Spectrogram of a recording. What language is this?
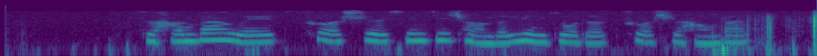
Chinese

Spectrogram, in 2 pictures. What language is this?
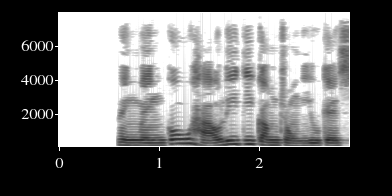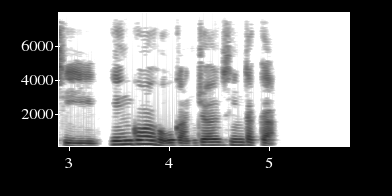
Cantonese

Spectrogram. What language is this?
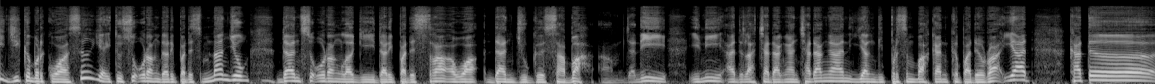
Malay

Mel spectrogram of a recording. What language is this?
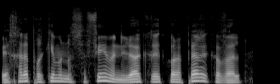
Hebrew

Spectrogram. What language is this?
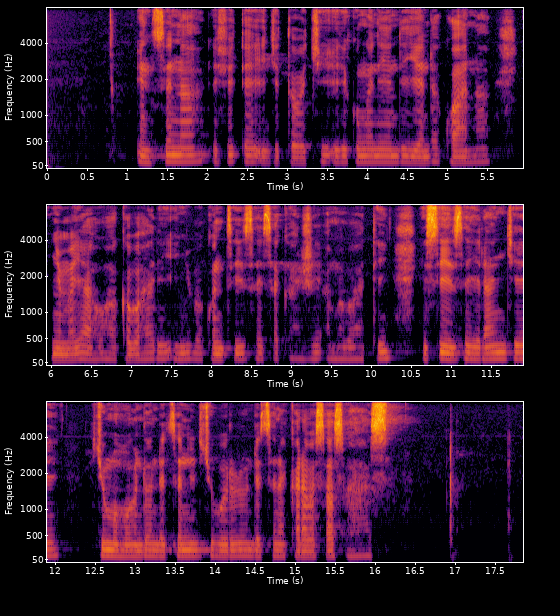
Kinyarwanda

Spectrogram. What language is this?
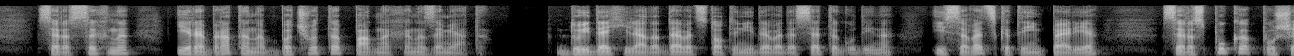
Bulgarian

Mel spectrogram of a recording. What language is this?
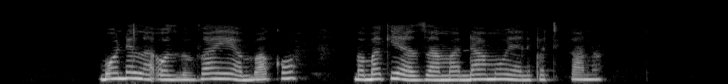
Swahili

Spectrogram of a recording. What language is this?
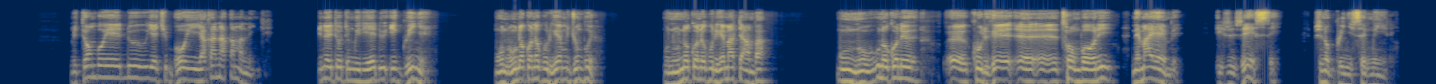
Ndau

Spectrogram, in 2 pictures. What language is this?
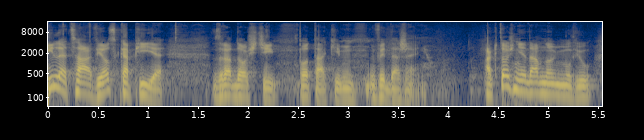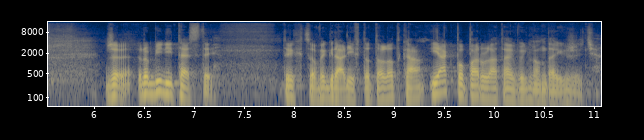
Polish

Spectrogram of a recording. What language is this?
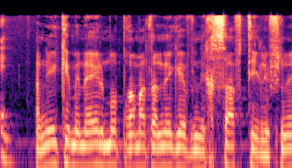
Hebrew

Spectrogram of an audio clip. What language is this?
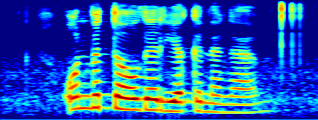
Afrikaans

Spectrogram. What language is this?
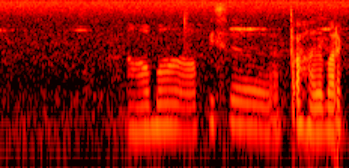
Tamil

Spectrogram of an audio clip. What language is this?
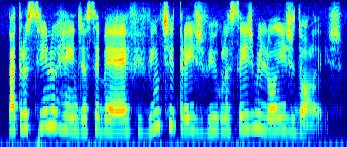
Portuguese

